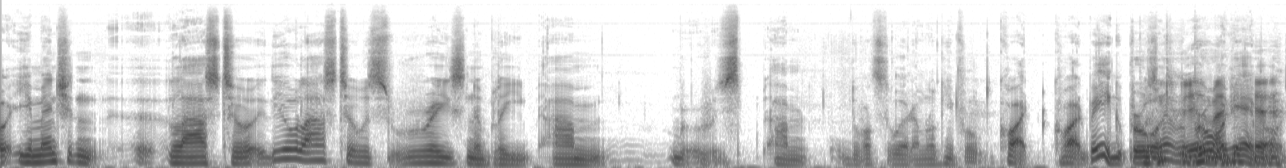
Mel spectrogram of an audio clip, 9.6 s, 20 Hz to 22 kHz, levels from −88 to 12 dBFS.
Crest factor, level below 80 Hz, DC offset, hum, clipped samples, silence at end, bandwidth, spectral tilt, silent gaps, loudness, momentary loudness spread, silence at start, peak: 22 dB; -48 dBFS; under 0.1%; none; under 0.1%; 0 s; 17 kHz; -5.5 dB/octave; none; -22 LUFS; 17 LU; 0 s; 0 dBFS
